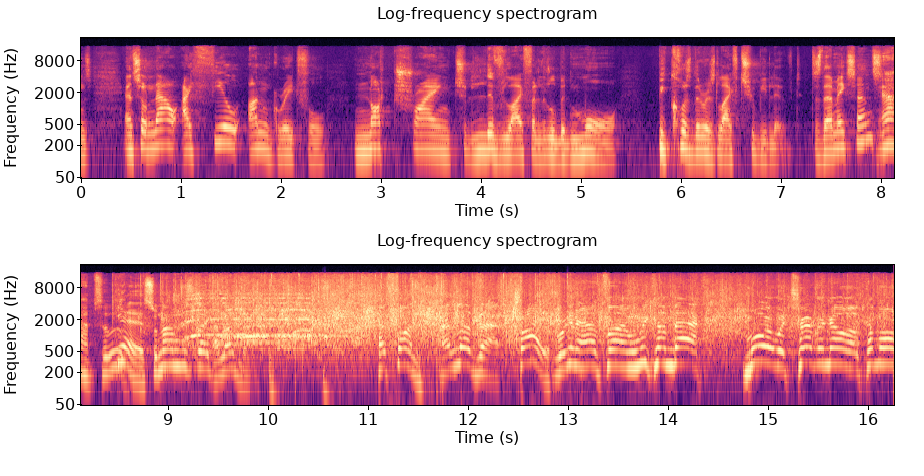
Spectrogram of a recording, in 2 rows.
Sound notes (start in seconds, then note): 9.8 cheers and applause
